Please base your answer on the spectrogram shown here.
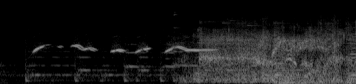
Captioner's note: whistling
